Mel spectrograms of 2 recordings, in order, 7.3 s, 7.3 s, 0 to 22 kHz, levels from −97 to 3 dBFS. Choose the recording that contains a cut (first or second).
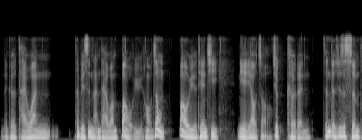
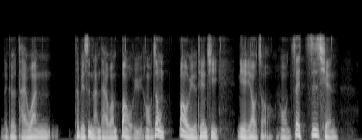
first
